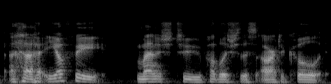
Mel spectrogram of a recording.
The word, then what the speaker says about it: Ioffe: And so, but now, no, I guess the reason this article exists is because it's by Julia Ioffe, or how do you say her horrible name, the Russiagate truther lady? – I think it's Ioffe, yeah.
